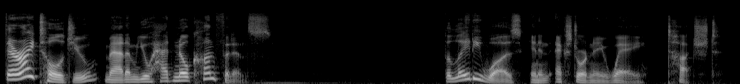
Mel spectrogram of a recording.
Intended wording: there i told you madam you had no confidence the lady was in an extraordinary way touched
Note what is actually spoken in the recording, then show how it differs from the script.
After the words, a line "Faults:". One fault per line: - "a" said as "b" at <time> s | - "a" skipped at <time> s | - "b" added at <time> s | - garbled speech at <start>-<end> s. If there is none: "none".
there i told you madam you had no confidence the lady was in an extraordinary way touched
Faults:
none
